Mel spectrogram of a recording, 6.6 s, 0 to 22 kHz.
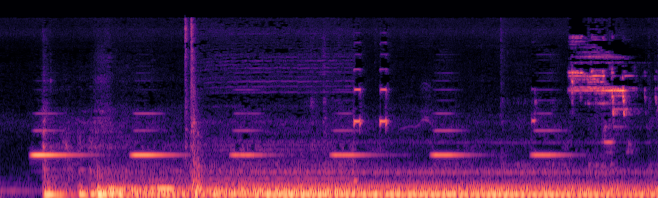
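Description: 2017 Honda Pilot's V6 engine starting from the push button and settling into a steady idle, heard from inside the cabin. A dashboard chime beeps about once a second over it, six times.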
